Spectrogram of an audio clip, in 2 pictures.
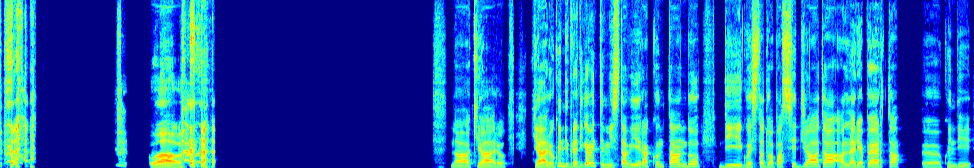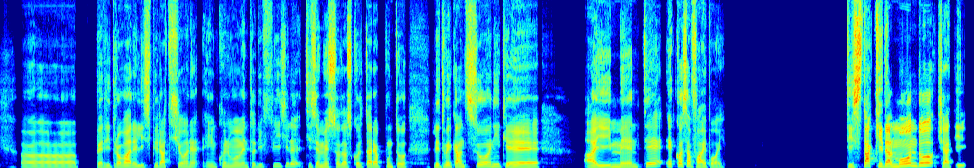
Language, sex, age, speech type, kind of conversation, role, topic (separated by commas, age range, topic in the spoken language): Italian, male, 20-24, conversation, podcast, host, Come trovi l’ispirazione nei giorni no?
